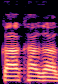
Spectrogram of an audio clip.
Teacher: कंठ में का खा गा घा आती हैं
